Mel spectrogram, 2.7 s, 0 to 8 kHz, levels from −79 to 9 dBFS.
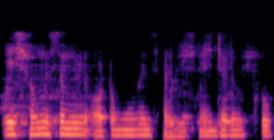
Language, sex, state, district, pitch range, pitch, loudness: Bengali, male, West Bengal, Kolkata, 110-125 Hz, 115 Hz, -18 LUFS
